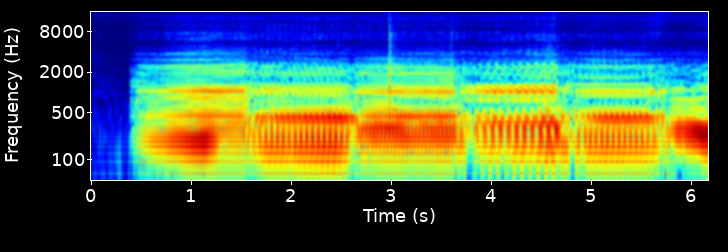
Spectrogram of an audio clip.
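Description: Solo cello bowed in slow, sustained notes that change about once a second, starting about half a second in: a broken-arpeggio exercise through the scale, with brief slides between some notes as the left hand shifts position.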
